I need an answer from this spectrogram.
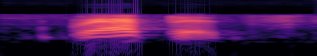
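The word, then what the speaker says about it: Rock Rapids: in Iowa in Rock Rabbits, uh, Rabbit, I'm not pronouncing that right, Rapids, uh, Iowa, uh, of a young woman who was uh, found and buried as a Jane Doe in 1978.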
